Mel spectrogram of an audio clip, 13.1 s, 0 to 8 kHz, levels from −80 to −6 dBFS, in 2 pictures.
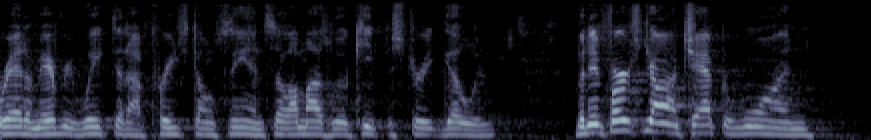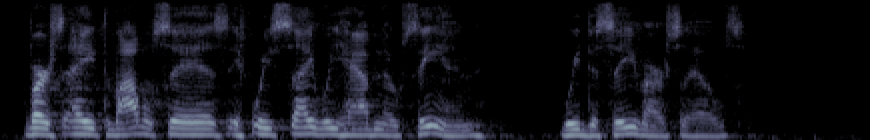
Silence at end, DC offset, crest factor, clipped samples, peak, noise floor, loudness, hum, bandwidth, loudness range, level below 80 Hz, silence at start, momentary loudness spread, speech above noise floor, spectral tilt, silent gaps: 1 s; under 0.1%; 20 dB; under 0.1%; -18 dBFS; -78 dBFS; -38 LUFS; none; 7.6 kHz; 7 LU; -70 dBFS; 0 s; 13 LU; 40 dB; -5.5 dB/octave; none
